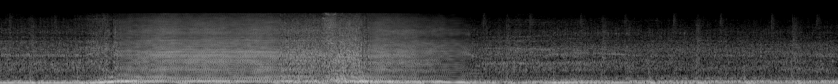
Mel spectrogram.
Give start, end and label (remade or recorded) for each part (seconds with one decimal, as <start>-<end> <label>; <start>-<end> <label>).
0.0-1.2 recorded; 1.2-2.8 remade; 2.8-3.7 recorded; 3.7-4.7 remade; 4.7-8.4 recorded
